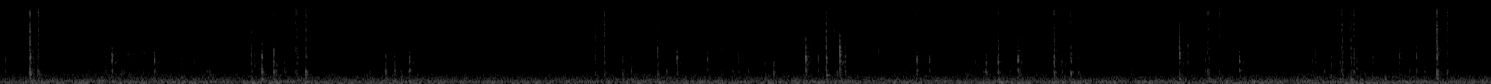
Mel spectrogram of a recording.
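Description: Fingertips of both hands type on a black laptop keyboard with red backlit plastic keys. Sharp, bright clicks and taps come in quick, irregular runs over a steady low hum throughout.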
